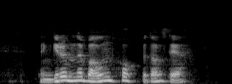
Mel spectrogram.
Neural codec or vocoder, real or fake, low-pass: none; real; 5.4 kHz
